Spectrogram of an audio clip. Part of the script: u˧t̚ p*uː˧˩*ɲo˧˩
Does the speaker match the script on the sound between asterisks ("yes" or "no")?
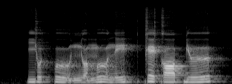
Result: yes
